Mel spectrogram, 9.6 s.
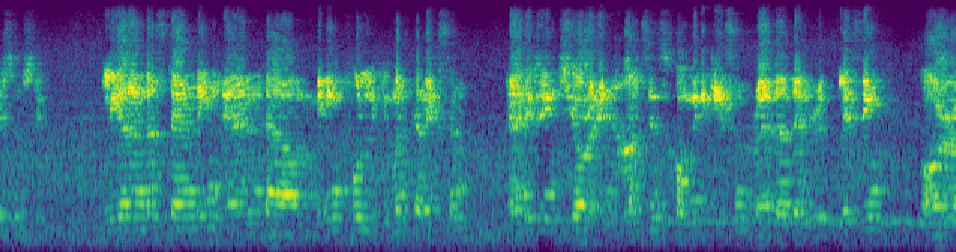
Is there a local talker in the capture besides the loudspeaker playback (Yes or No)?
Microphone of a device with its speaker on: No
